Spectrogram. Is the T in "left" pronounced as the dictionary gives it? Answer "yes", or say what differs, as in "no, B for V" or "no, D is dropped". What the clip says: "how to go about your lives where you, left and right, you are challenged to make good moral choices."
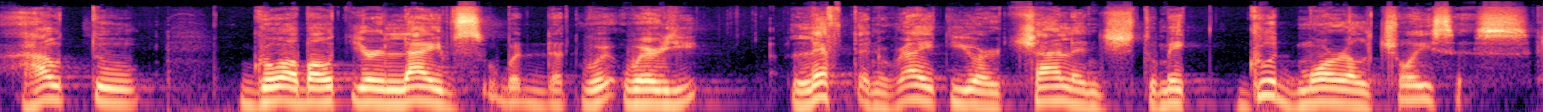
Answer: yes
